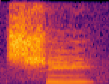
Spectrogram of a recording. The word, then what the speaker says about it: she: Oke, she dia perempuan ya kan? Jadi jangan dibaca si.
